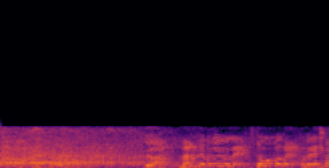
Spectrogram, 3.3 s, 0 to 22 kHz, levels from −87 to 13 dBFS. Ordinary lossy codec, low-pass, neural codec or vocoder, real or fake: MP3, 48 kbps; 5.4 kHz; codec, 44.1 kHz, 3.4 kbps, Pupu-Codec; fake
